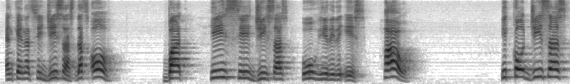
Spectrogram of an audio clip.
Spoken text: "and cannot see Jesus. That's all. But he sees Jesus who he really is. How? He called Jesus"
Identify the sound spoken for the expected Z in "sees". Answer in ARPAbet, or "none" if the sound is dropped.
none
